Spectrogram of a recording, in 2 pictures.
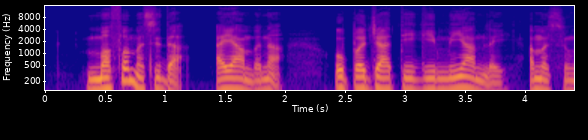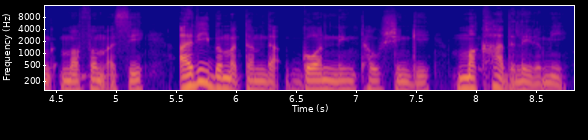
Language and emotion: Manipuri, neutral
